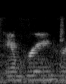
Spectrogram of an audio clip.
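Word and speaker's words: Amreen: So my name is Amberin Hernandez, which is spelled A-M as a monkey, as a bear, R-E-E-N as a Nancy, Hernandez, H-E-R-N-A-N-D-E-Z.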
